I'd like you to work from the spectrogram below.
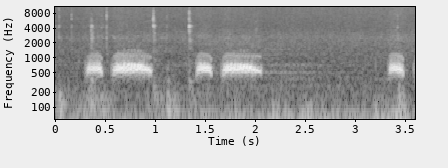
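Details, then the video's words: Short burst of spotted dove 'chiêu gù kích bổi' cooing: a quick coo, a longer drawn note, then repeated, with a faint coo at the end. "Tiếng chim quân tử chiêu gù kích bổi cực nhanh"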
